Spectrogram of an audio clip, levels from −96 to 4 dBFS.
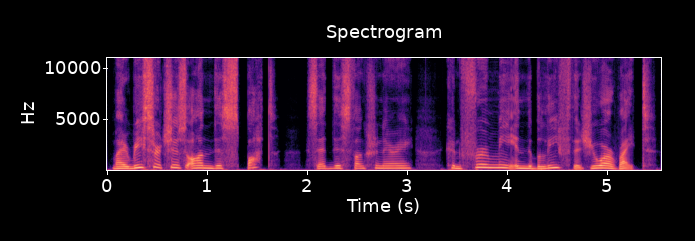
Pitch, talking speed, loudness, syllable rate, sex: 225 Hz, 185 wpm, -17 LUFS, 5.2 syllables/s, female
